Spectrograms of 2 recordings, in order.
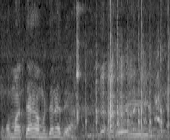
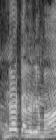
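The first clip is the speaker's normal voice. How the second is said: louder, demanding question to the woman; shouted question; 7 dB louder than usual. Acted. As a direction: call it out loudly. (சத்தமாகக் கேட்கும் கேள்வி)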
